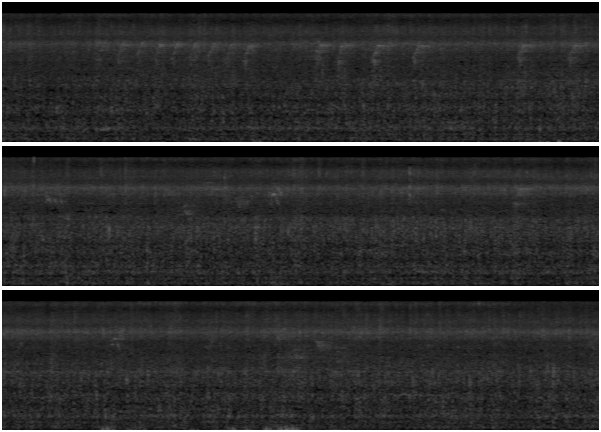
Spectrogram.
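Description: Water splashes steadily from a pipe into a pond.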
